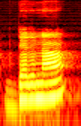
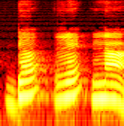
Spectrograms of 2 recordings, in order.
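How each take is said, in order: First: Said in the usual way. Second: डरना drawn out slowly as ड-र-ना; slow syllable-by-syllable. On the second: Shown as a demonstration. Teacher sounding out डरना for pupils, slowly. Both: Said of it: "इस तरह से".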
